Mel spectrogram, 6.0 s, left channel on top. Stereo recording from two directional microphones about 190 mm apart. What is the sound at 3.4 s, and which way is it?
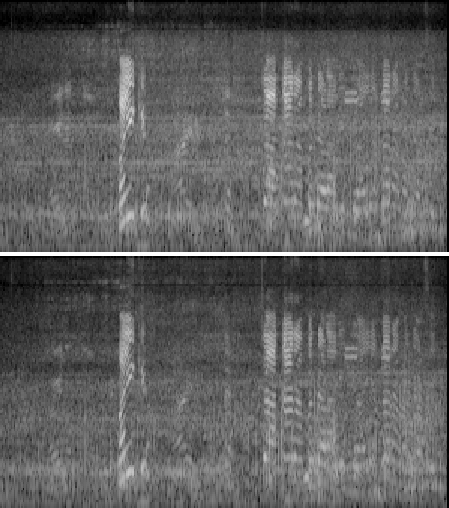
Speech, 5° left (ahead or behind).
